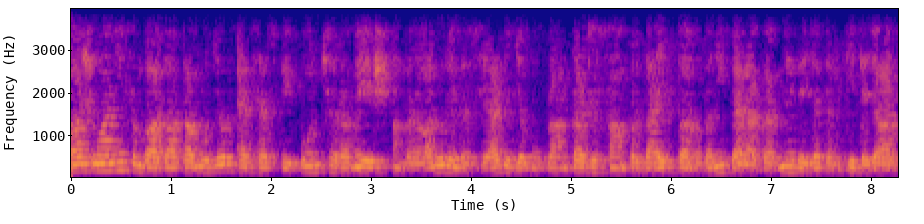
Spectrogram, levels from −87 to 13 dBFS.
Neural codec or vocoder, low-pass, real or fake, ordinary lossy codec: none; 3.6 kHz; real; Opus, 24 kbps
